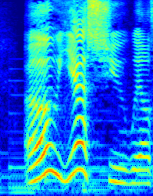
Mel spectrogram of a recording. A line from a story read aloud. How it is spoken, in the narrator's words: said cheerfully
